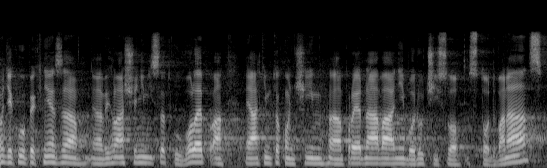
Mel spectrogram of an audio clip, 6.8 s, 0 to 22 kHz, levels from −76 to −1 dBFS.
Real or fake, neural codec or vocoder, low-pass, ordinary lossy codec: real; none; 9.9 kHz; AAC, 96 kbps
